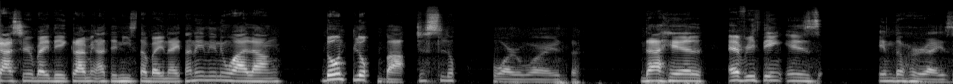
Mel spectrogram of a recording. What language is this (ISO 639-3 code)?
fil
